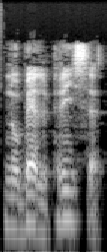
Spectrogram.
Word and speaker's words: Nobelpriset: A Nobel Prize was awarded for this discovery in 2011, and by the way, here's how they pronounce Nobel Prize in Swedish. Nobelpriset.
